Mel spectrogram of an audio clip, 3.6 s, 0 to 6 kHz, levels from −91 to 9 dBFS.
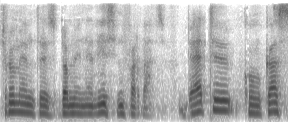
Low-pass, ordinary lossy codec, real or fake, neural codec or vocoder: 5.4 kHz; AAC, 24 kbps; fake; codec, 16 kHz, 1.1 kbps, Voila-Tokenizer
